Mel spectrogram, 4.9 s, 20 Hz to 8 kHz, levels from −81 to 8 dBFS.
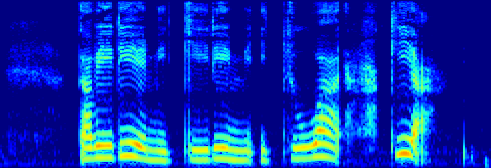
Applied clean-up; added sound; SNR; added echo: none; none; none; none.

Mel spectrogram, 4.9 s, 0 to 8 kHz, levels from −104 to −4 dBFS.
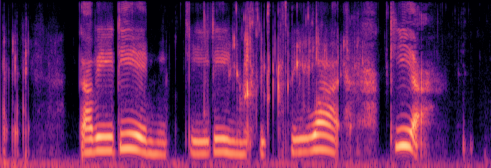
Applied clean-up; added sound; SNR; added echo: neural diffusion model UNIVERSE++.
